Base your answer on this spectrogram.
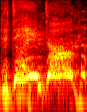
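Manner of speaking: sudden shriek, very high, loud and piercing. Retelling a night walk when a cousin suddenly screamed: imitating a scream. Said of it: "then she just screamed".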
